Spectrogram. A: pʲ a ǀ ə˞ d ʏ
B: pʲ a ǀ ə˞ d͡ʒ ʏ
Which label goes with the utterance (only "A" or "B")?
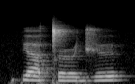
B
